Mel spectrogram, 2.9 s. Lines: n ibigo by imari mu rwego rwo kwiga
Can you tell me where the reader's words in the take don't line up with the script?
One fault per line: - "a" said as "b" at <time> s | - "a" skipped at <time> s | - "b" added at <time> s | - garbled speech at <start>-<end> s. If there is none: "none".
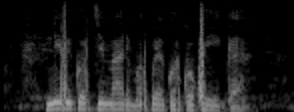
none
